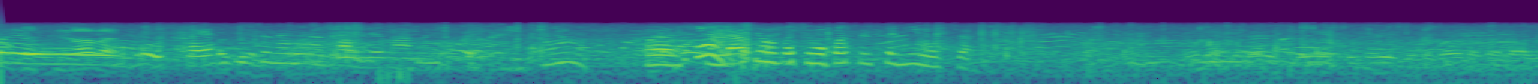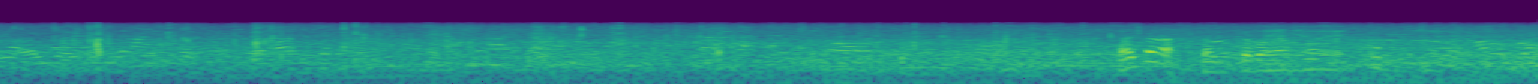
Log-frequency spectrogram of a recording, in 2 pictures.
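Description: Men and women chatter nearby outdoors.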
